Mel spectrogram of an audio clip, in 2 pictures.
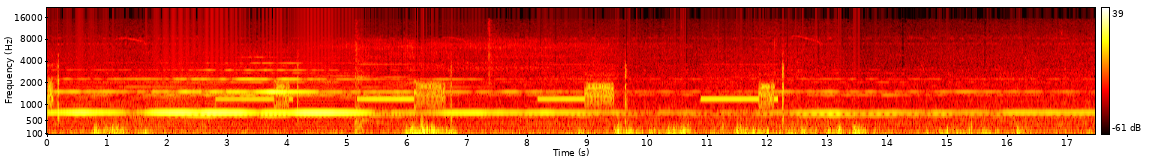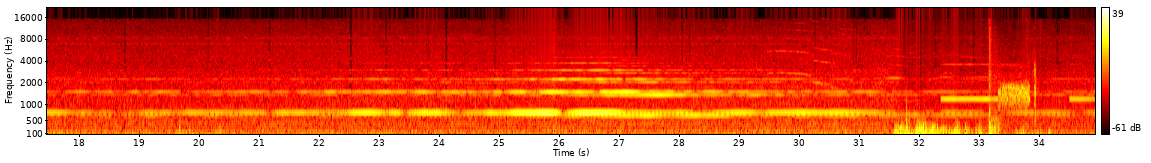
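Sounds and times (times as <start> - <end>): outdoor warning sirens: 0.0 - 34.9.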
